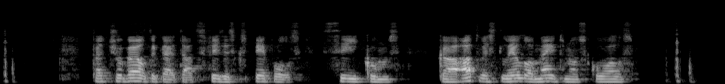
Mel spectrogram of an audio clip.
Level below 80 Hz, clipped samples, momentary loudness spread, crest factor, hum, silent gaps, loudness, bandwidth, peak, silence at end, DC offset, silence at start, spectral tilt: -70 dBFS; under 0.1%; 21 LU; 24 dB; none; 0.34-0.52 s, 0.87-0.91 s; -24 LUFS; 7.6 kHz; -2 dBFS; 0.35 s; under 0.1%; 0.05 s; -7 dB/octave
